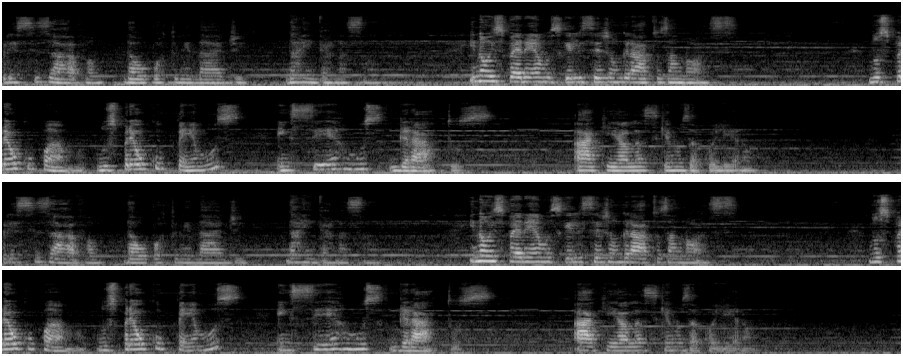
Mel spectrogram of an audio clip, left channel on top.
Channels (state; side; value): normal; both; correlation 0.25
